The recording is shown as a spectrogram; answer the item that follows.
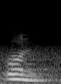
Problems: low volume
